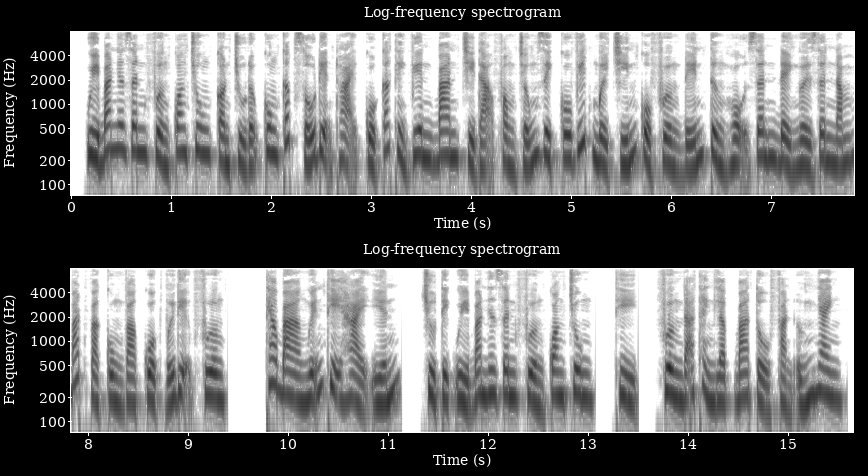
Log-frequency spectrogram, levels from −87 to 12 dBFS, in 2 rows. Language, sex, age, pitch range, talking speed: Vietnamese, female, 20-39, 180-225 Hz, 265 wpm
